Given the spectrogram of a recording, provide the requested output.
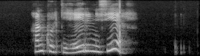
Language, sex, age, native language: Icelandic, male, 10, Icelandic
